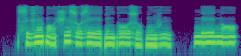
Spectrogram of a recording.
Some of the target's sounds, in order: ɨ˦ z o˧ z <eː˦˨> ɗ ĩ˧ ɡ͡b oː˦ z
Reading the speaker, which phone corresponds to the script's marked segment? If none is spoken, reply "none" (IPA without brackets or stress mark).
eː˦˨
